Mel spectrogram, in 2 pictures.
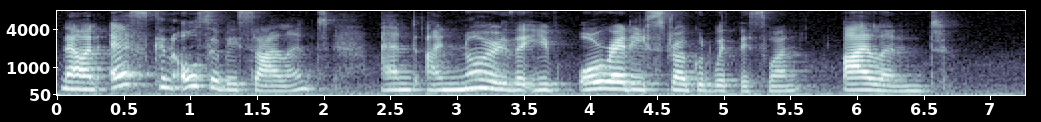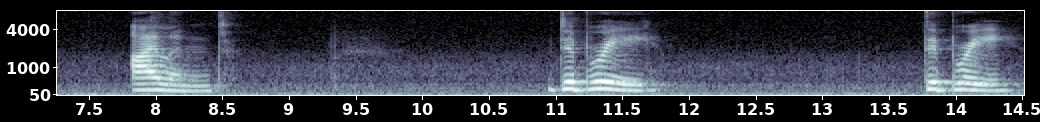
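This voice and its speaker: A woman teaching English pronunciation who says each example word twice, slowly and clearly. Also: on the high side, lively intonation. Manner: models words twice, clearly and deliberately. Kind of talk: slow instructional explanation.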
